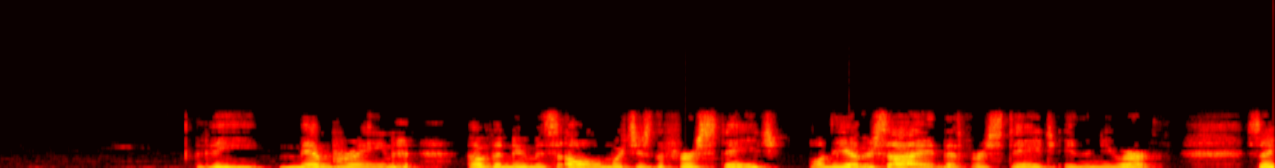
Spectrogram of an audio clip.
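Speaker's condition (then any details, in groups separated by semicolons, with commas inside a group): No condition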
